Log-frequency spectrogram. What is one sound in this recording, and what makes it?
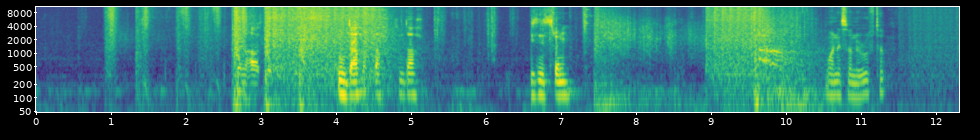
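Gunshots crack and echo.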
